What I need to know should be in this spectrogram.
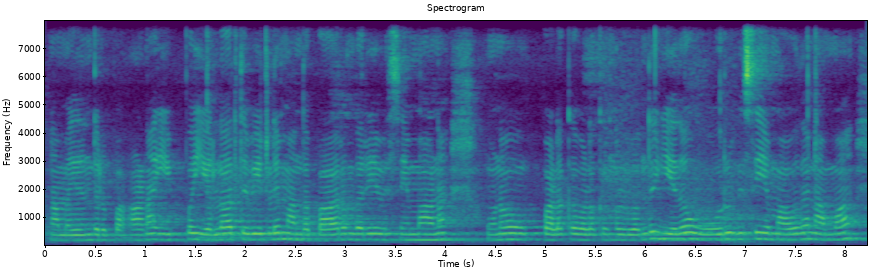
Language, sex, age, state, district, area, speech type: Tamil, female, 30-45, Tamil Nadu, Tiruppur, rural, spontaneous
